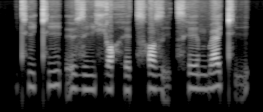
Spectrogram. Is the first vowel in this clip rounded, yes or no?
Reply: no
